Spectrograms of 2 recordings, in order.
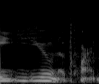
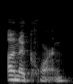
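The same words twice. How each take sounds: First: The word begins with a long 'you' sound. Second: The word begins with a short 'uh' sound. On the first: The speaker calls it right. "We say unicorn. So this is one of those long U's" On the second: The speaker calls it wrong. "We definitely don't say unicorn"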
